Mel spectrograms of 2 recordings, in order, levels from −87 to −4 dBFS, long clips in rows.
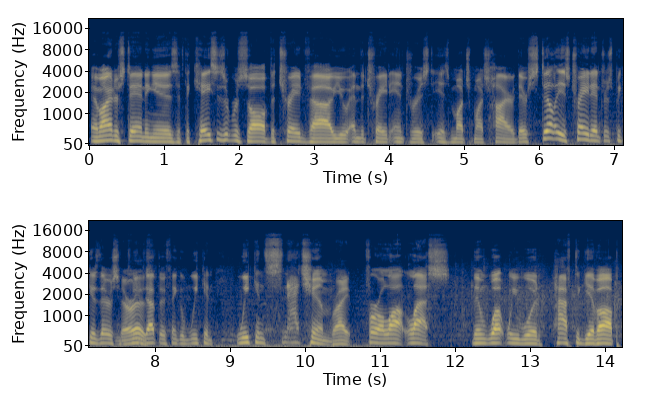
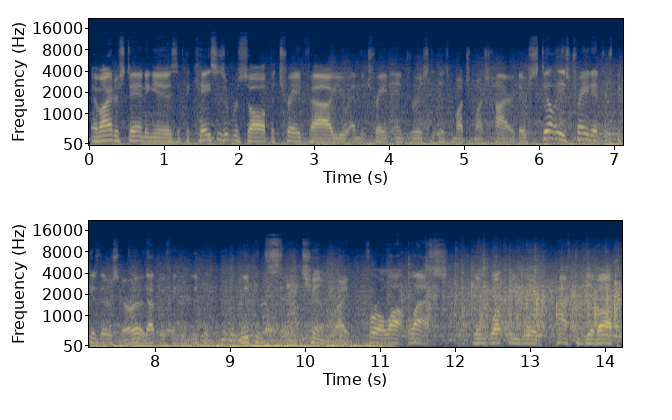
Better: first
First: crowd noise; faint; throughout; 25 dB below the speech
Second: crowd noise; loud; throughout; 2 dB below the speech

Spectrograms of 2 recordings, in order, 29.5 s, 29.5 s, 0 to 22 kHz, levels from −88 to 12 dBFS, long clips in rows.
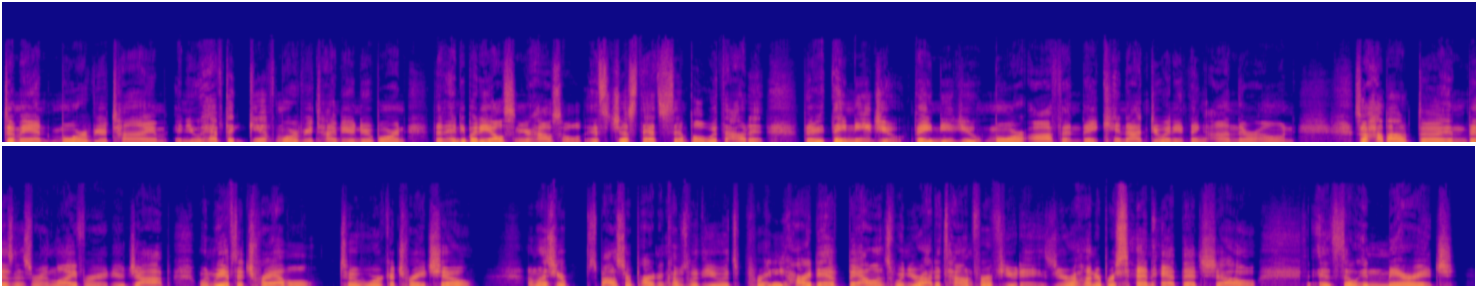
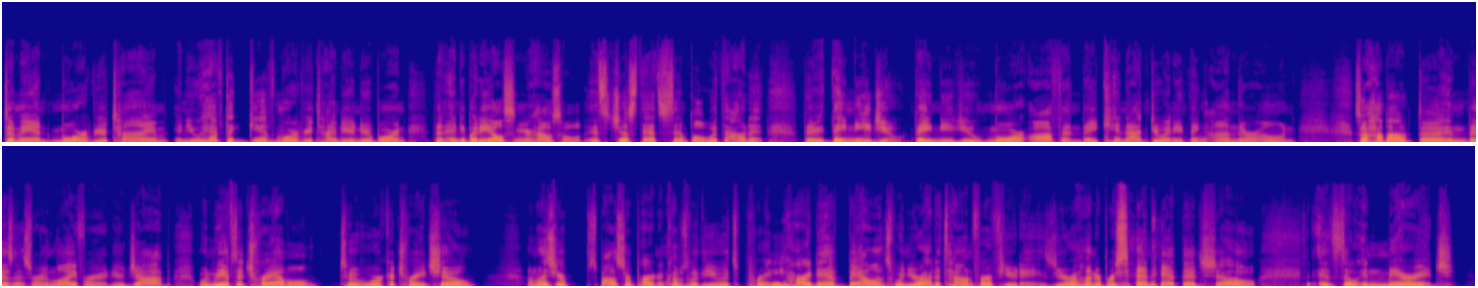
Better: second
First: thin; somewhat; fading below 300 Hz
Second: none

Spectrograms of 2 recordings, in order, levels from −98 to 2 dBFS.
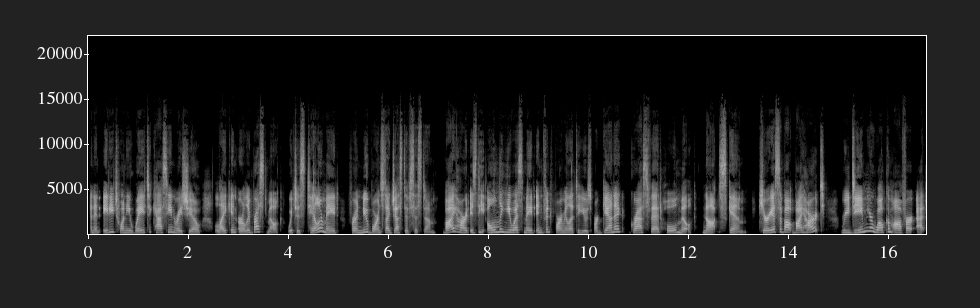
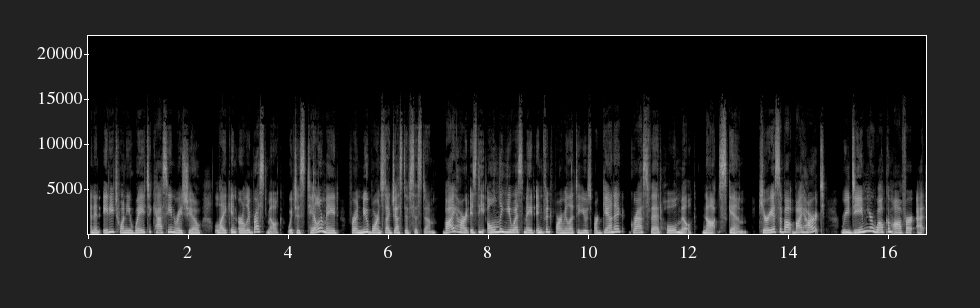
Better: second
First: thin; very; fading below 850 Hz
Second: none

